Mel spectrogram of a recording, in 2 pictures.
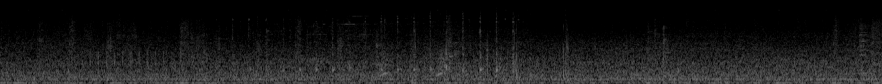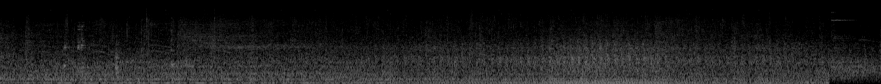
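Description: Footsteps walk steadily over dirt and grass.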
